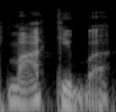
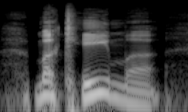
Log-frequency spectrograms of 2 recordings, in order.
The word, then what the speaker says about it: Makima: me in the comments makima her name is makiba makima uh I'm so sorry I'm so sorry erase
